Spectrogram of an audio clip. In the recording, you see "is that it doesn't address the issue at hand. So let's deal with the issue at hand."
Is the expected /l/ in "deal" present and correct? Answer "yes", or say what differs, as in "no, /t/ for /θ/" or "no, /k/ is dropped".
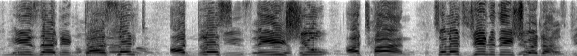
no, /n/ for /l/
